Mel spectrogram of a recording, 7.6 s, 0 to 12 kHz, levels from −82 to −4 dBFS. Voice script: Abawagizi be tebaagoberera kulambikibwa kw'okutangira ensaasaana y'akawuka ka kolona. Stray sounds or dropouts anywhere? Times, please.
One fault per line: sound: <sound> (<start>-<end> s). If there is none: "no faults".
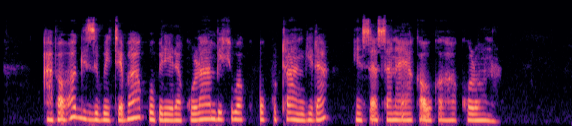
sound: dropout (3.4-3.5 s)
